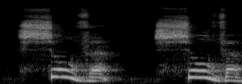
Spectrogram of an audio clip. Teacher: with the stress on the 2nd syllable to the last, meaning that the final ‘a’ is unstressed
